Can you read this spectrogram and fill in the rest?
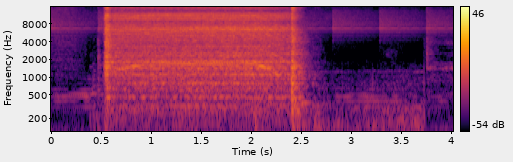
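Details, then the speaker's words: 2013 Ford F-150 5.0 in mid-20s cold weather, a problem worsening over a couple of weeks: a two-second whirring burst starts and stops with no catch. The starter spins but won't engage and is replaced. "As you can hear, it doesn't want to engage. So we're going to change the starter out, and we're going to start under the hood by disconnecting the battery."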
